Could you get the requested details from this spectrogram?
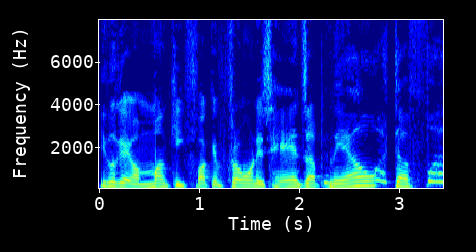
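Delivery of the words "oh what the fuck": put-on, high-pitched, furious outburst of outrage. Retelling how a kid in an orange shirt reacted, imitating a furious outburst. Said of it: "just flipped out".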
